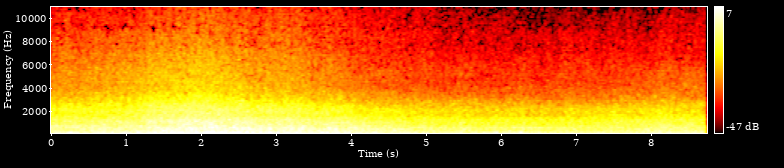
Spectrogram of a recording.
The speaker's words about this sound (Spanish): En la inmensa oscuridad, una patera desafía las olas de 3 y 4 metros. Más de un centenar de inmigrantes se agrupan en una embarcación que está a merced de este temporal.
